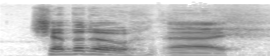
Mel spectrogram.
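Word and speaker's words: Thibodeaux: I think it's pronounced Thibodeau.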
